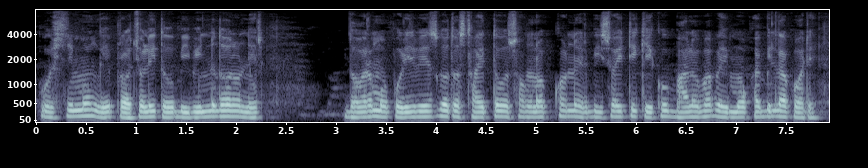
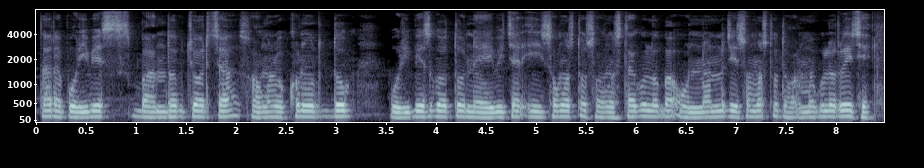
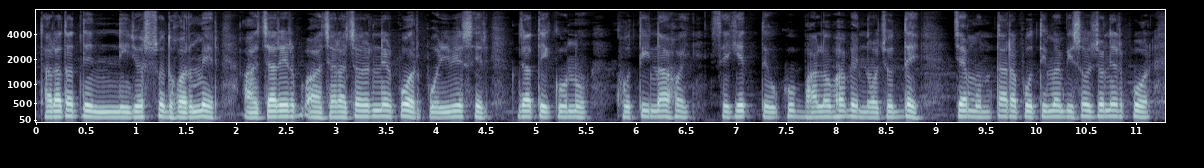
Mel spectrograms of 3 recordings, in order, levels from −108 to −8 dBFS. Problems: none marked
